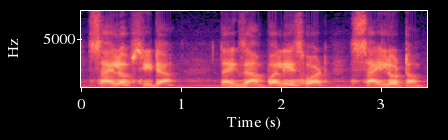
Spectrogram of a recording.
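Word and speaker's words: Psilotum: Xylotum. P is silent over here.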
